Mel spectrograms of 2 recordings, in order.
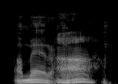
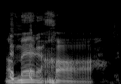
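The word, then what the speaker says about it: Amerika: There is a 2.5-hour documentary about the band Rammstein on Amazon right now, and it's called America with a K, so you gotta say it like you're German. America. – America.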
